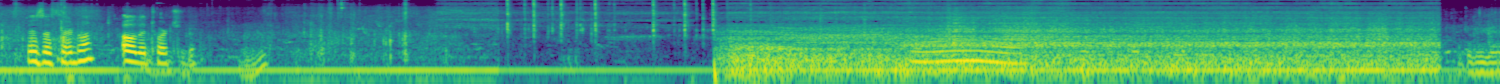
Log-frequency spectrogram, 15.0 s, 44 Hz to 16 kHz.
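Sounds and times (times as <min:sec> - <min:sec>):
gas torch igniter clicks: 0:05.0 - 0:14.4
torch flame hissing: 0:06.2 - 0:14.5.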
